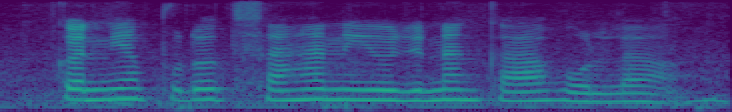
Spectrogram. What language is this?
Bhojpuri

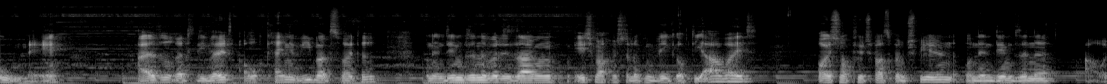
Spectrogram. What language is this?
German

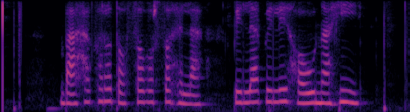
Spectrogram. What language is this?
Odia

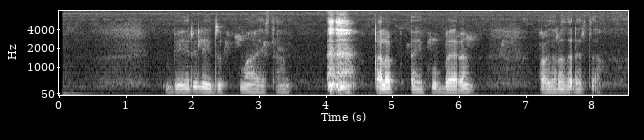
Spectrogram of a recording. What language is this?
Somali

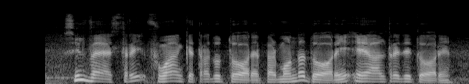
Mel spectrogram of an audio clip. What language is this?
Italian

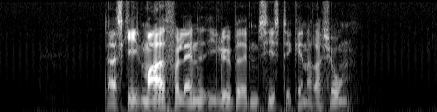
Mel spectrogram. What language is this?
Danish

